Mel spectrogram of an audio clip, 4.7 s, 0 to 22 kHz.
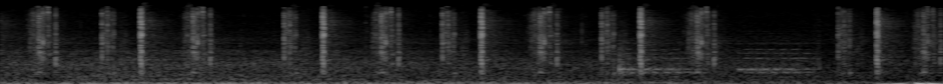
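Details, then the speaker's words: Nikon D600 DSLR shutter firing in Q (quiet) mode, camera brought closer to the microphone: soft, crisp double clicks at irregular intervals, quieter than normal continuous-high mode though not silent; normal shutter operation. "if I bring it on put it on to you quiet mode this is what it sounds like bring that closer to the microphone again"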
